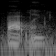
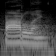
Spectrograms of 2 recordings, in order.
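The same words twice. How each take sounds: First: It is said with two syllables. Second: It is said with three syllables. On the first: "That's two" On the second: "I have three"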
